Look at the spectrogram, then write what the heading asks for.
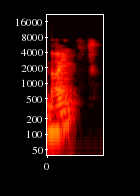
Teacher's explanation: I can put my tongue right in between the teeth at the point that I make the nasal consonant sound, which is very brief, and then go right into the dental or interdental fricative, voiceless fricative sound. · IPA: [nãɪn̪θ]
